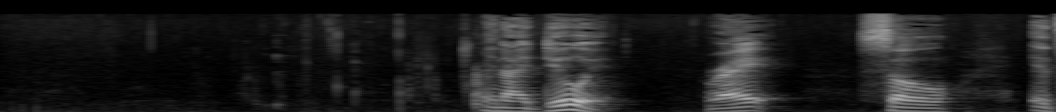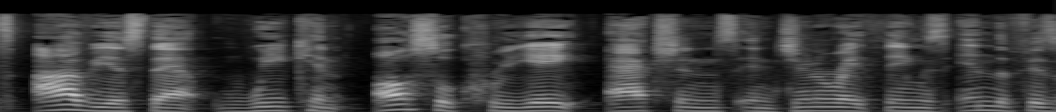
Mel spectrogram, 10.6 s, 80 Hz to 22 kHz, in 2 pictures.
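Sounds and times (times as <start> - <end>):
person sipping coffee: 1.2 - 2.4
person swallowing coffee: 1.2 - 2.6
speech: 2.4 - 10.5.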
